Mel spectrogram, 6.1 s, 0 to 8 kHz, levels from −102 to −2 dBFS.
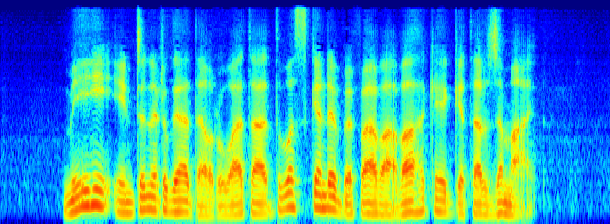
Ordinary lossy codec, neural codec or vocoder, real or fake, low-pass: MP3, 48 kbps; codec, 16 kHz, 0.7 kbps, FocalCodec; fake; 7.2 kHz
